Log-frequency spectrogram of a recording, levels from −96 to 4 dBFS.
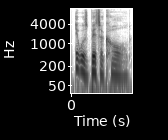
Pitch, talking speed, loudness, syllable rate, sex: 115 Hz, 195 wpm, -19 LUFS, 4.8 syllables/s, male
